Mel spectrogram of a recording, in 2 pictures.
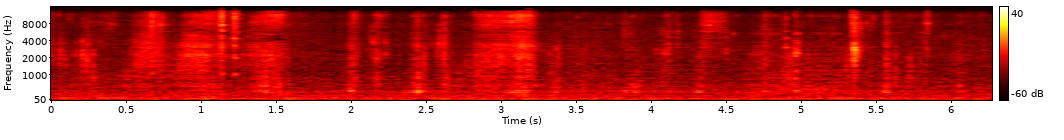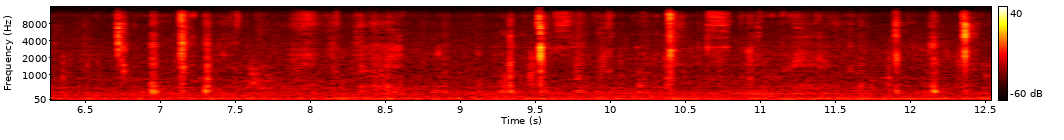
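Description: Close-miked eating: chewing and wet mouth smacks over mouthfuls of rice and fried meat, with scattered sharp clicks, the loudest about nine and a half seconds in.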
